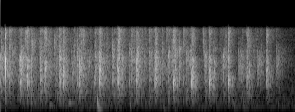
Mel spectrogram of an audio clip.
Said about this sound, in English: So this is our panel, folks. And we're very excited to have them join us. So let's give them a round of applause before they get started.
